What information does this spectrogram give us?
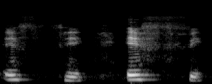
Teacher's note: Va a haber pues una obstrucción de forma parcial y luego sale de forma continua. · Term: fricativas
